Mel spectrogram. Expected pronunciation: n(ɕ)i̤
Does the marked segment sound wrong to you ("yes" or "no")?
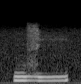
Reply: yes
